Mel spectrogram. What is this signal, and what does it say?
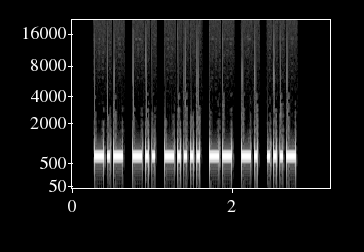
Morse code, heard as a keyed tone, about 30 wpm, 700 Hz. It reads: KD6MNV
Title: USA Call Signs - 6 Characters - 2x Character Spacing - 30wpm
